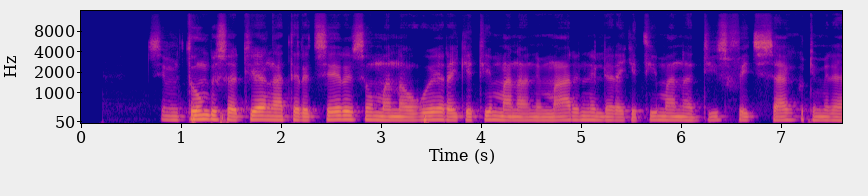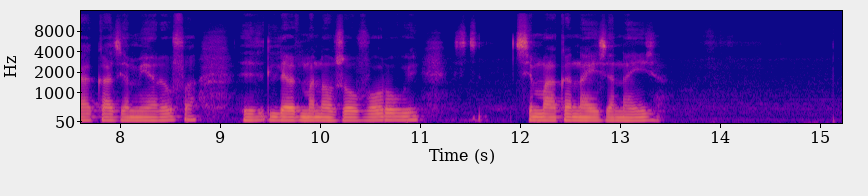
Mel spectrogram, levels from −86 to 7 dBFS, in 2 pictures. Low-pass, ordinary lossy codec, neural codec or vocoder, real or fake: 14.4 kHz; none; autoencoder, 48 kHz, 128 numbers a frame, DAC-VAE, trained on Japanese speech; fake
